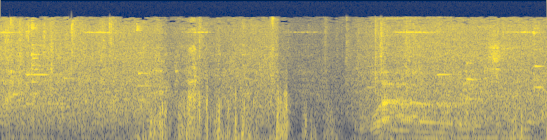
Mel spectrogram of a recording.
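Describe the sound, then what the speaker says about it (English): Strong gusty wind from a sudden storm buffets the microphone in rough surges and roars, with a voice faintly talking under the noise near the end. "Now suddenly it's very windy, stormy."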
